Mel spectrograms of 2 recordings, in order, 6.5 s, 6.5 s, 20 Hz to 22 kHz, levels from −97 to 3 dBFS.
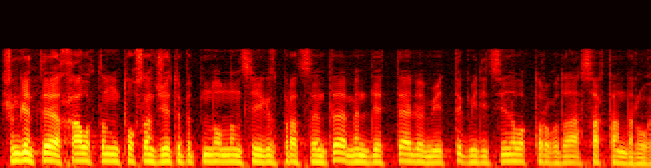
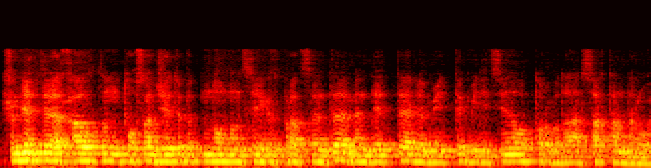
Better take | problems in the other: first | noise reduction (neural separator model SepFormer DNS4)

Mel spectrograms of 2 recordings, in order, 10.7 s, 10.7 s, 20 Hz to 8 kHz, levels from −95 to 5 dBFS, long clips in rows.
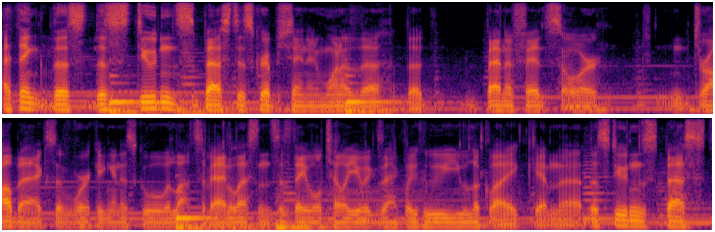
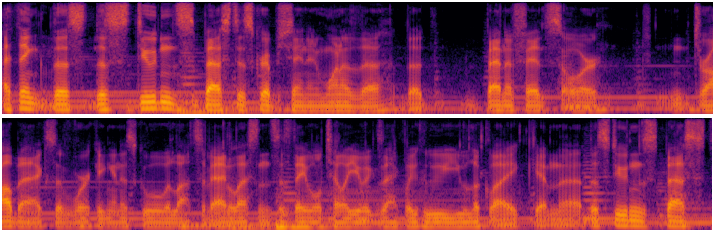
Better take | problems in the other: second | background sound (Bowed string instrument); 3 dB below the speech

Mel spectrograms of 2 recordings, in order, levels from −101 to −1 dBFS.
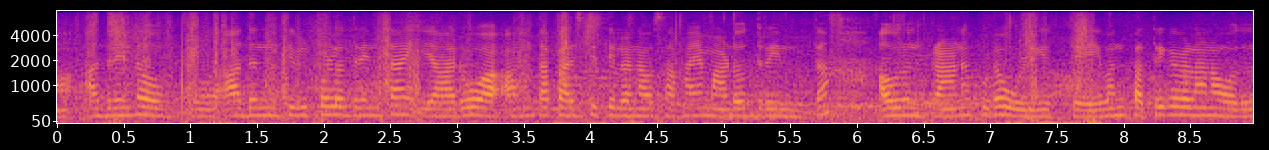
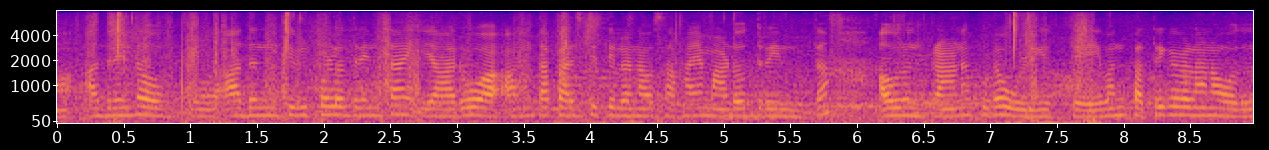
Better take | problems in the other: first | background sound (Glass); 13 dB below the speech

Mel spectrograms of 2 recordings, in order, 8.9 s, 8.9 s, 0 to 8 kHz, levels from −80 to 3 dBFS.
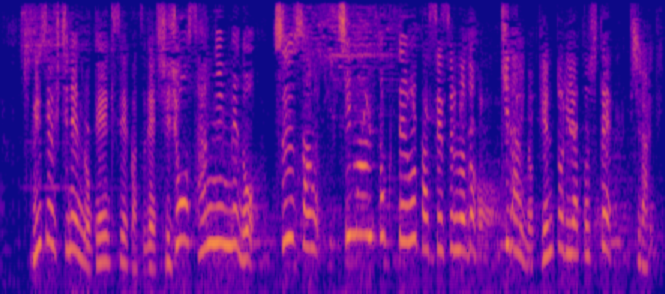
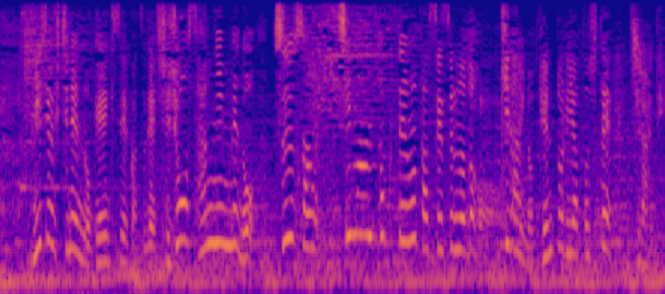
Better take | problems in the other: second | noise reduction (neural separator model SepFormer DNS4)

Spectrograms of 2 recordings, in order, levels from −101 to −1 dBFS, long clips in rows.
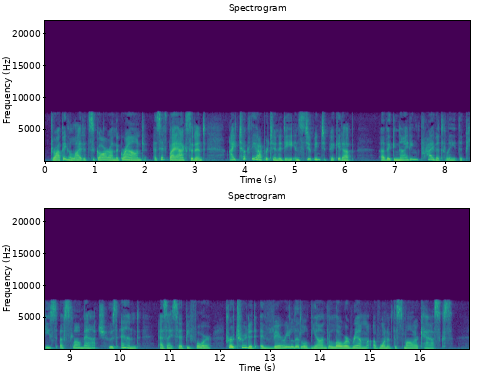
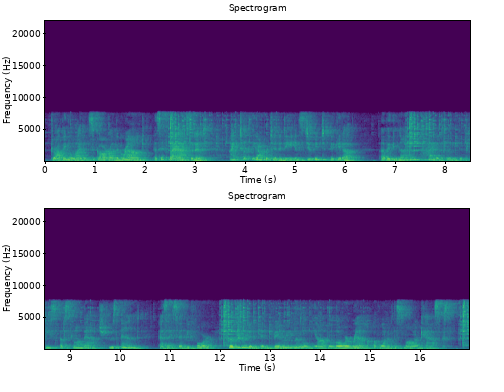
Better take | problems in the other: first | background sound (Wind chime); 15 dB below the speech // room echo; dies away in 0.7 s

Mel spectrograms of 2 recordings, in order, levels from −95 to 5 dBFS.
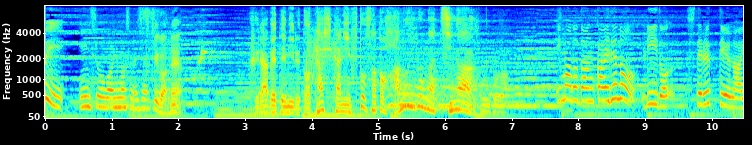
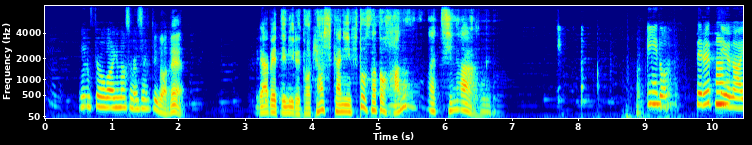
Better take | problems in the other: first | noise reduction (neural mask model DeepFilterNet 3)

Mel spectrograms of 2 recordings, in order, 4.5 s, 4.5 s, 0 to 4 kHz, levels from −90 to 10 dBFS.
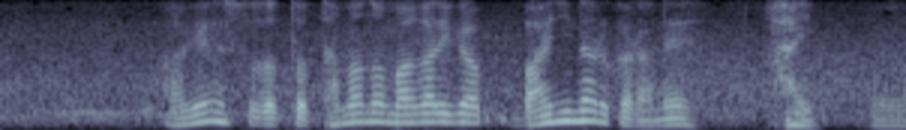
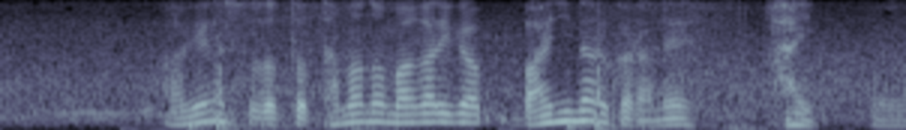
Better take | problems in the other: first | background sound (Drawer open or close); 13 dB below the speech

